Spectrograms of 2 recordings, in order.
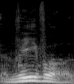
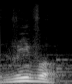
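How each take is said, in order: First: It starts with an English r sound. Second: The same.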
